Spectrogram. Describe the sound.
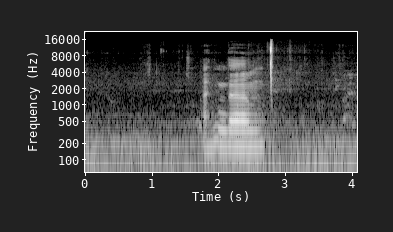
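Steady low engine rumble and road noise from inside a moving bus passing a toll booth, a constant drone filling the whole recording, with a voice briefly speaking over it midway.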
